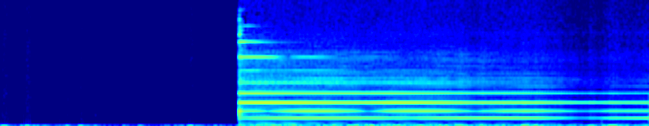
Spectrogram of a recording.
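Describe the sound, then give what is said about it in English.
After about three seconds of near silence, a single meditation bell is struck once to conclude a meditation sitting, ringing out with bright layered overtones that sustain and slowly fade over several seconds, with no voices. “And we conclude this meditation sitting with a bell.”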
